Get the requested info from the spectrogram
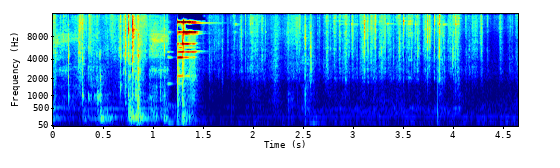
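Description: Steel wrench and nuts clinking as the nuts holding a rear brake drum are cracked loose and turned off the studs, with one sharp, ringing metallic clink about a second in. After that, only faint clicks of the nuts being spun off by hand.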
